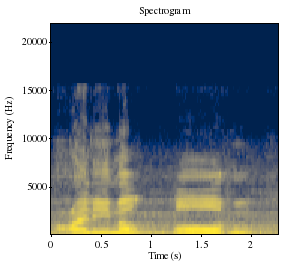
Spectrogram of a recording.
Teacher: لفظ اللہ کے لام سے پہلے والے حرف پر زبر ہے تو لفظ اللہ کا لام موٹا پڑا جائے گا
